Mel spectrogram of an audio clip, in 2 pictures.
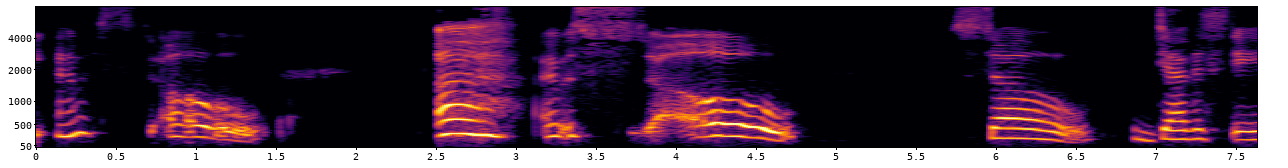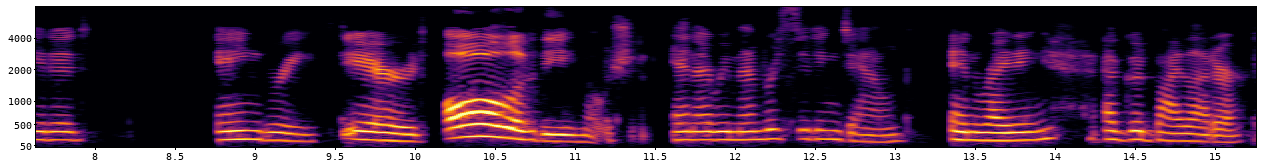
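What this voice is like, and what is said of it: Teary, emotional, near-crying voice. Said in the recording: “I could cry now ... I'm getting teary eyed”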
